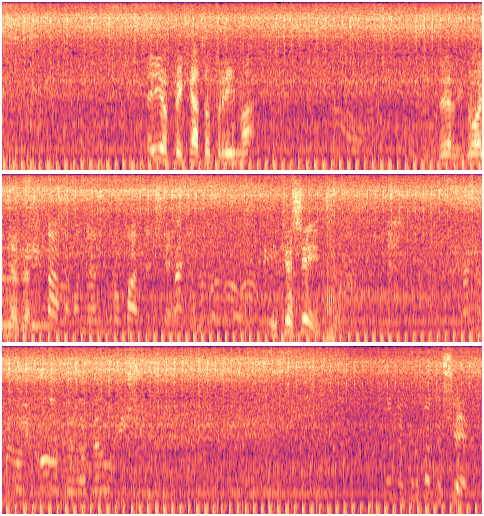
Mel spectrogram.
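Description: A trials motorcycle engine runs.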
